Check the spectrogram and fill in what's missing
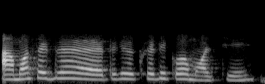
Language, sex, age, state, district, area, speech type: Odia, female, 30-45, Odisha, Sundergarh, urban, conversation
